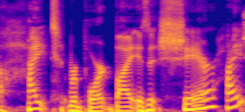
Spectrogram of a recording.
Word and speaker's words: Shere: It is indeed, as you mentioned, the Hite report by, is it Shere Hite? Shere Hite. Like Shere CHER, yeah. Yeah, and it's like CHER, but she spells it SHERE.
